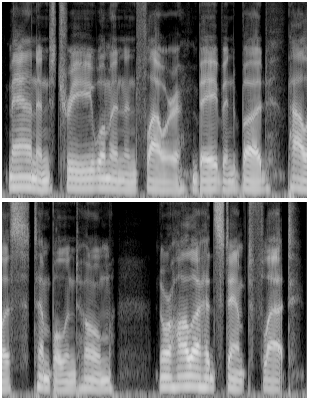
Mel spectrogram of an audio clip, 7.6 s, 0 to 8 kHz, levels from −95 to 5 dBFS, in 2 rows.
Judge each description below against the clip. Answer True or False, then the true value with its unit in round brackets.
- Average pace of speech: False (125 wpm)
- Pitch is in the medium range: False (95 Hz)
